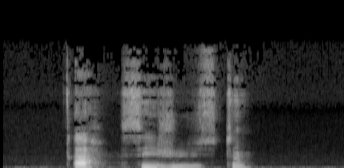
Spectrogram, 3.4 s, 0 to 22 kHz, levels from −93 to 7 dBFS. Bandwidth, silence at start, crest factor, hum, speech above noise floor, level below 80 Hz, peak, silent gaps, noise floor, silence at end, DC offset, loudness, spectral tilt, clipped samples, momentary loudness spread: 16.5 kHz; 0.65 s; 24 dB; none; 33 dB; -56 dBFS; 0 dBFS; none; -55 dBFS; 0.95 s; under 0.1%; -23 LUFS; -3.5 dB/octave; under 0.1%; 16 LU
